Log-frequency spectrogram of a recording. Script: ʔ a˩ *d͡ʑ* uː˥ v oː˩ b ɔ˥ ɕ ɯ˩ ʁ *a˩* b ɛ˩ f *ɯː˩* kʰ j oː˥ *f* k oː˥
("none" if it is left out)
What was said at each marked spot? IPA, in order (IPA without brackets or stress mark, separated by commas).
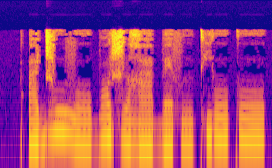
d͡ʑ, a˩, ɯː˩, none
